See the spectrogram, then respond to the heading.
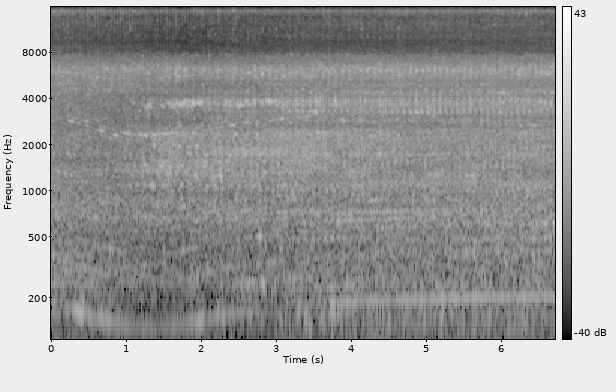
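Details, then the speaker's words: Mercedes-Benz Actros V6 diesel, after replacing the injector nozzles and an electronic unit pump: steady idle with an even clatter and no hunting; the rpm fluctuation and hard starting are resolved. "RM is moving fine in the ICU and the high starting issue has been resolved"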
